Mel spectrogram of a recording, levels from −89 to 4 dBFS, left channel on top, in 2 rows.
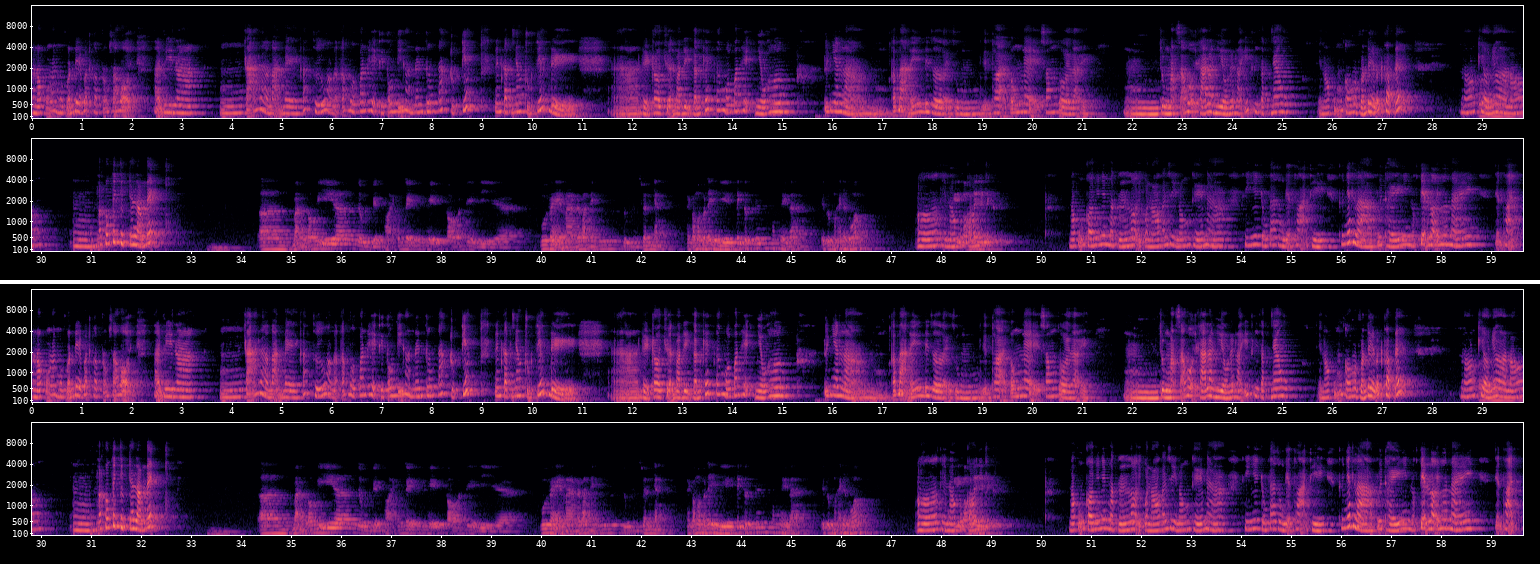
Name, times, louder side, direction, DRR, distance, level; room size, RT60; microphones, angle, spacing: voice 1, 0.0-3.3 3.8-15.5 15.8-21.2 21.8-25.2 25.7-27.8 28.6-30.0 30.6-32.3 47.5-48.9 50.6-59.5, right 2 dB, 30° right, 4 dB, 0.6 m, -31 dB
voice 2, 28.9-29.5 33.3-33.6 34.3-39.5 40.0-42.4 42.9-45.2 45.6-46.4 48.2-49.0, right 1 dB, 35° left, -1 dB, 2.5 m, -37 dB
9.7 x 9.0 x 4.7 m, 1.1 s
head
